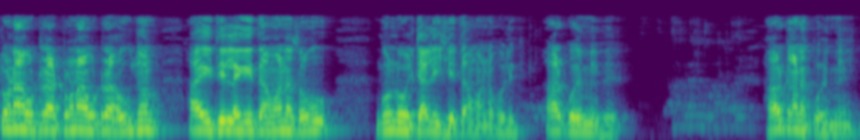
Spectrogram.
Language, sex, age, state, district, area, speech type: Odia, male, 60+, Odisha, Bargarh, urban, spontaneous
